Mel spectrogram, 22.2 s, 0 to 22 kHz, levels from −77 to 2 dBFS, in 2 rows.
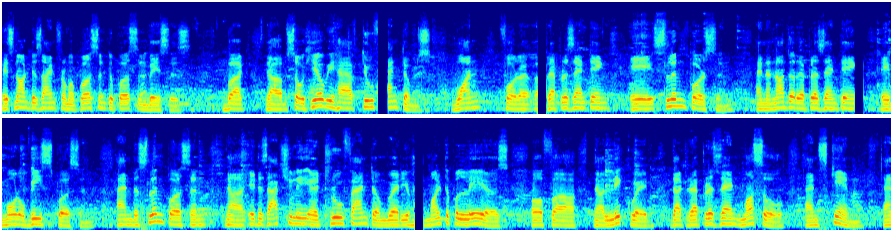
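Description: Four short silences cut the audio at 4.70–4.83 s, 6.70–6.82 s, 10.66–10.78 s and 16.27–16.39 s, each about 120 to 130 ms. They have abrupt or briefly faded edges, and playback resumes further along, as though it had continued. This is likely a Bluetooth dropout, consistent with eight or nine lost packets.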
